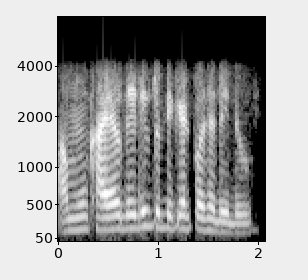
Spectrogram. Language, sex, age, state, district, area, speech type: Odia, male, 18-30, Odisha, Cuttack, urban, conversation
